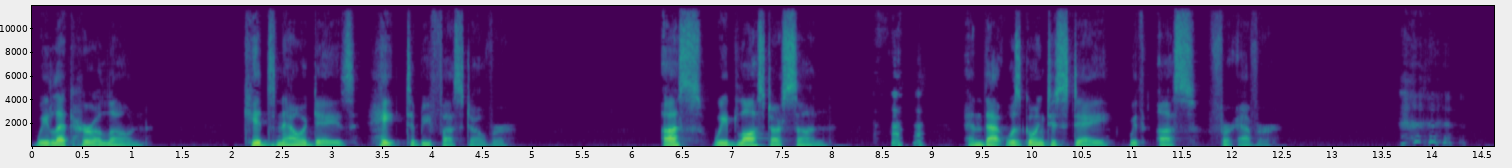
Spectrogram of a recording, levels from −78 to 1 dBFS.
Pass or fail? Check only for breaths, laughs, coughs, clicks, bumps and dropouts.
fail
